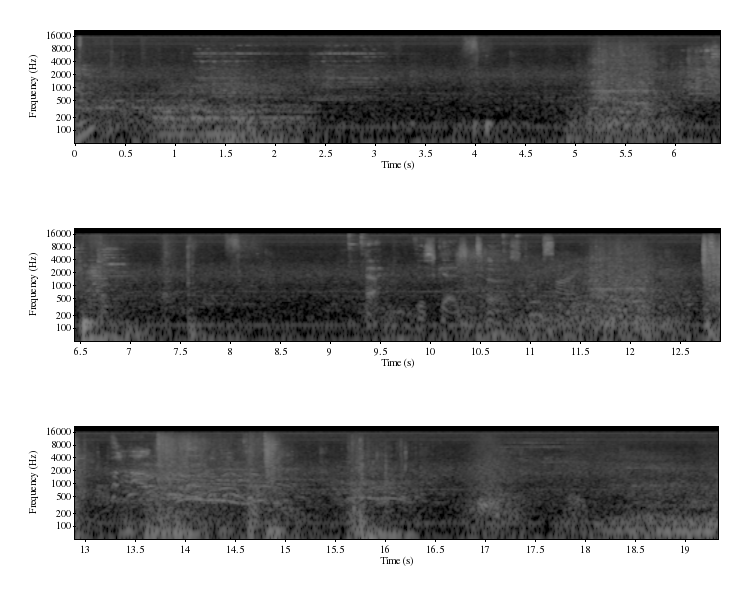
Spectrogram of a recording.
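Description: Game sound effects chime and whoosh as magic bursts.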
